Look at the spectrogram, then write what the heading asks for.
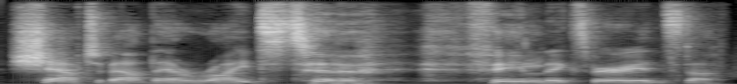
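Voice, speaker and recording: A woman's voice: fairly low pitch, flat delivery, a little slow, slight background noise. A woman hosting a casual interview, listening attentively and asking her guest questions. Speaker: podcast host.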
